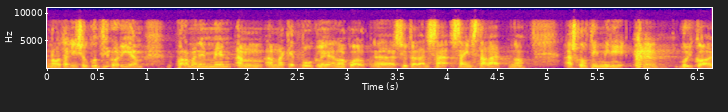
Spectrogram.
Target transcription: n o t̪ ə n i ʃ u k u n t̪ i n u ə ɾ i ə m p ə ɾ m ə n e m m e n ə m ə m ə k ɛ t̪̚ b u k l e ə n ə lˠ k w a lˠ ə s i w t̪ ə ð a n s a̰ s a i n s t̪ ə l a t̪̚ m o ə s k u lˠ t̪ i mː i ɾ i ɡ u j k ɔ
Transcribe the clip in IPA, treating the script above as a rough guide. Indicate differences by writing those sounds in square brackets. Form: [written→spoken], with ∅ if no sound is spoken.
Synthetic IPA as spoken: n o t̪ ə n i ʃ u k u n t̪ i n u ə ɾ i ə m p ə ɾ m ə n e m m e n ə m ə m ə k ɛ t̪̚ b u k l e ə n ə lˠ k w a lˠ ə s i w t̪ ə ð a n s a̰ s a i n s t̪ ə l a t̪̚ [m→n] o ə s k [u→o] lˠ t̪ i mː i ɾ i [ɡ→b] u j k ɔ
